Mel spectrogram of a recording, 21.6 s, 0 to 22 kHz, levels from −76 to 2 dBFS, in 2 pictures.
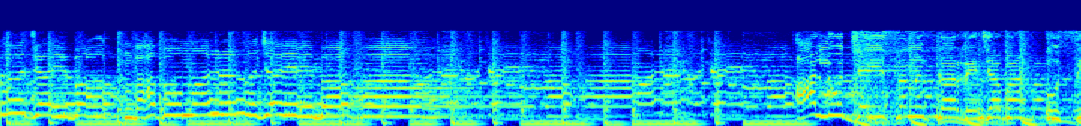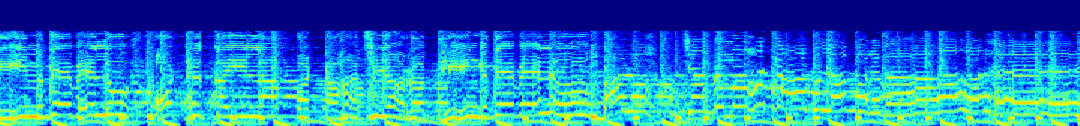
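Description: No technical faults can be heard in this audio.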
